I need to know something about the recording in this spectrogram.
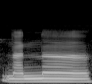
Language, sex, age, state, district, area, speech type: Kannada, male, 18-30, Karnataka, Tumkur, rural, spontaneous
